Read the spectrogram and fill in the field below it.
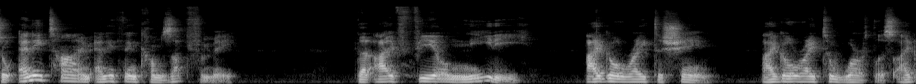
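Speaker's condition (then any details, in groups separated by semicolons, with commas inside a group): No condition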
